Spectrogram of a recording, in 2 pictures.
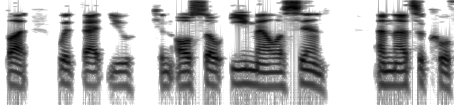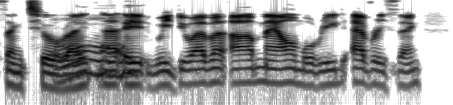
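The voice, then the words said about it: Voice in bad condition. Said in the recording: “my voice has been bad ... my voice is bad”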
